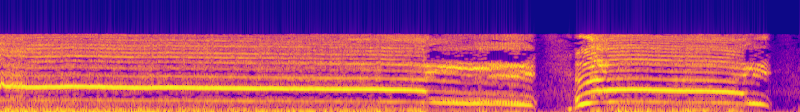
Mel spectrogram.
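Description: Radio football commentator's drawn-out goal shout, "Gooool", held on one long, slowly falling note for over five seconds, then a quick breath and a second long held shout. It is the call of a goal just scored from a free kick.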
